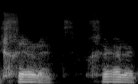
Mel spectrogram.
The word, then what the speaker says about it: Gerrit: Now, Gerrit Mellis, Gerrit is, by the way, spelled with a G. I guess in Dutch, the G has a ch sound. But, so his name's actually Gerrit Mellis.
